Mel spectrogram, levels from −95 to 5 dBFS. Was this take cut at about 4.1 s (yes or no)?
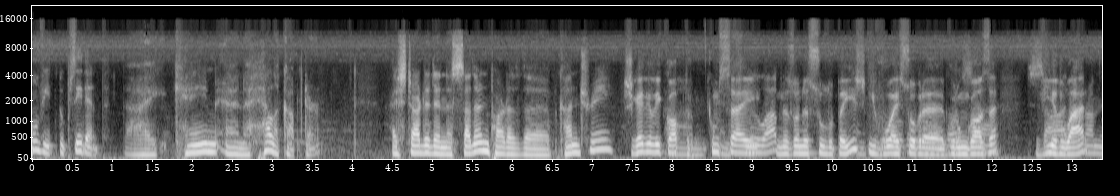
no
